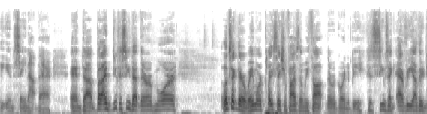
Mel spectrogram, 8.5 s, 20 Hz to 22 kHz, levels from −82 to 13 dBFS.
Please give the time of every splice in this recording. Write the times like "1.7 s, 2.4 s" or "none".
2.3 s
